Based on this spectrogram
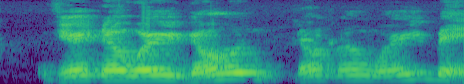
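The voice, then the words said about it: Impression of cartoon character Mater. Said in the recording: “give me your best... The name Mater, like Toe Mater without the toe ... My best impersonation?”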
